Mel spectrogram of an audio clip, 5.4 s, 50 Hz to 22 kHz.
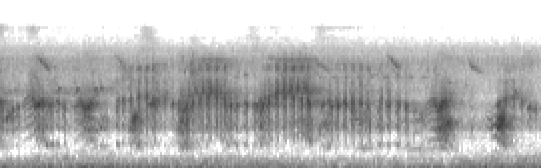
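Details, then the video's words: Frogs croaking in a lake near the beach at Sinemorets on a May morning in 2022, a dense overlapping chorus of rattling, pulsed croaks with short bursts every half second, faint high bird chirps above and steady low rumble beneath. "Frog Lake in Sinemorets"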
